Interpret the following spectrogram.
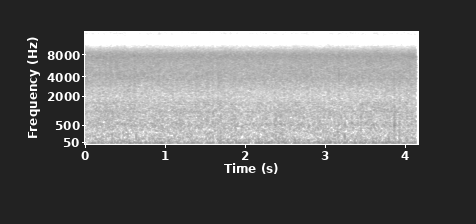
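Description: Faint steady hiss, the noise floor of an old kinescope broadcast recording, with no other sound.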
